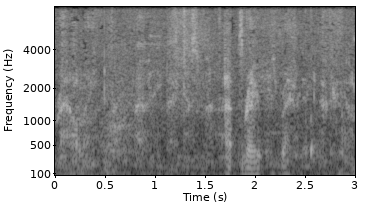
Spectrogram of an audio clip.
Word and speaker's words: Rowley: It's pronounced Rowley.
